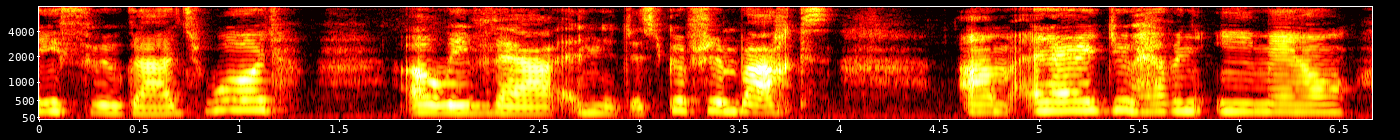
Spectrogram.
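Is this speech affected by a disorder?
Yes: cerebral palsy, quadriplegic.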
